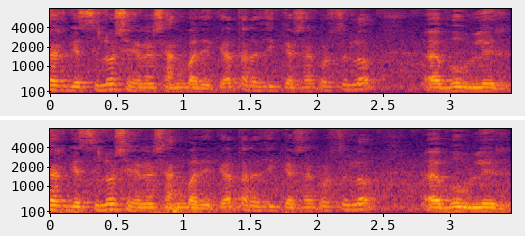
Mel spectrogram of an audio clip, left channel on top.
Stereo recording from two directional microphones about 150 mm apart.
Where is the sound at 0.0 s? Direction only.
15° left (ahead or behind).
